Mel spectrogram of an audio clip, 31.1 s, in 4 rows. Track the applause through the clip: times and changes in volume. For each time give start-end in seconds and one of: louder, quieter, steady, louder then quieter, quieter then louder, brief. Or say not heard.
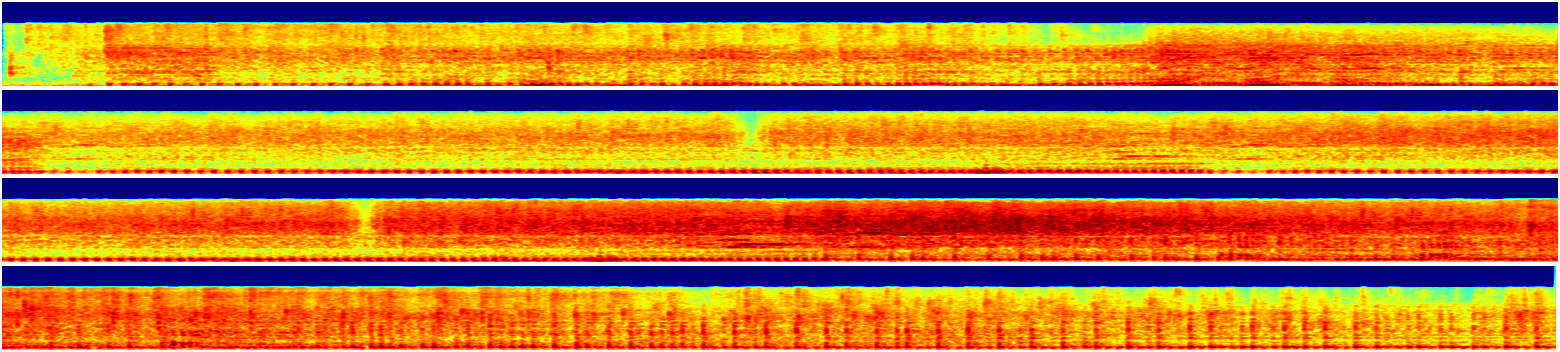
0.0-31.0 louder then quieter.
